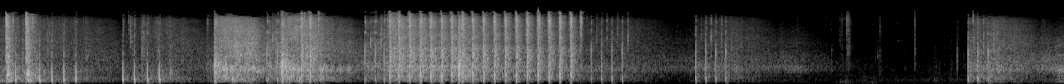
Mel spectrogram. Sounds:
machine gun shooting

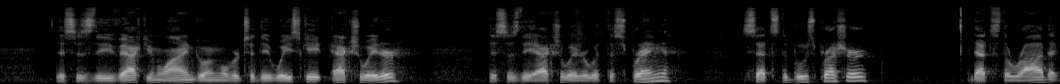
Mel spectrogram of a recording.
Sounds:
speech

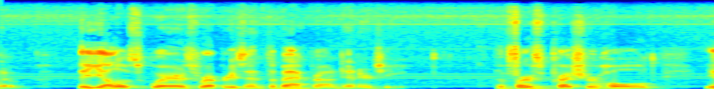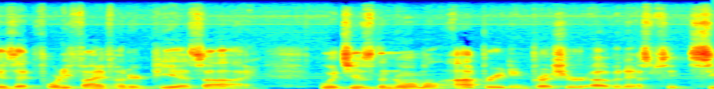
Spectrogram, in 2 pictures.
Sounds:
speech

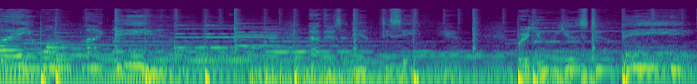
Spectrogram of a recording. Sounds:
music

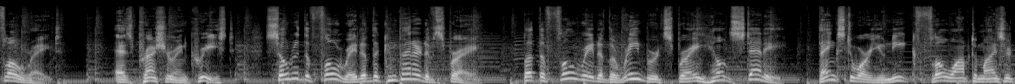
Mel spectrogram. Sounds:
music
speech

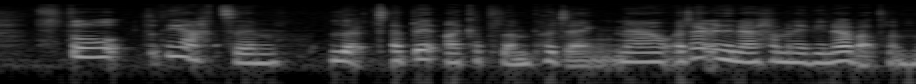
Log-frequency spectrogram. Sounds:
speech

